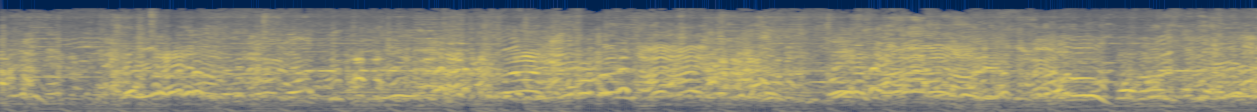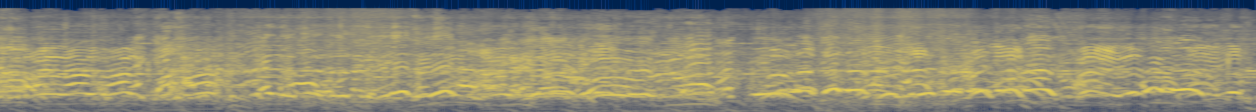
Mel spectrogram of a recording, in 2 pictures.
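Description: A crowd of young men and women shout and cheer loudly outdoors.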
